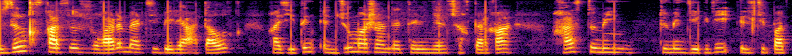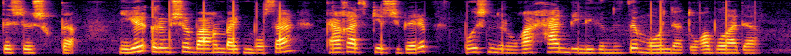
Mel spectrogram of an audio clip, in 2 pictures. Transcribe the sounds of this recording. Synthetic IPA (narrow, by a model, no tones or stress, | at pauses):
wɵzd̪ɪŋqʰə̥sqɑsəʒo̞ʁɑɾəmæɾt̪e̞be̞lɪɑt̪ɑlˠəq | ʁɑzijt̪ɪŋɪnʒumɑʒɑnd̪ət̪ʰɪlɪne̞nʃɑqt̪ɑɾʁɑ | χɑst̪ | t̪ʰɵme̞nd̪e̞ɡʲɪd̪e̞jʊlʲt̪ijpɑt̪ːəsɵzʃə̥qt̪ə | je̞ɡʲe̞ɾʏɾɪmʃɪbɑʁənbɑjt̪ənbo̞lˠsɑ | t̪ʰɑʁæskʲe̞ɾʒɪbe̞ɾɪp̚ | b̥o̞jsənd̪əɾuʁɑhæmbijlɪɡʲɪmɪzd̪ɪmo̞jənd̪ɑt̪uʁɑbo̞lˠɑd̪ə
